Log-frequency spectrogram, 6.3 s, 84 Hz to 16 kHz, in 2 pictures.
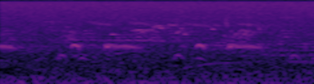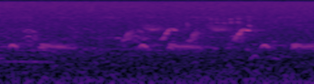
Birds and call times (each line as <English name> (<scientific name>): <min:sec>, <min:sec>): Slate-colored Boubou (Laniarius funebris): 0:05.1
